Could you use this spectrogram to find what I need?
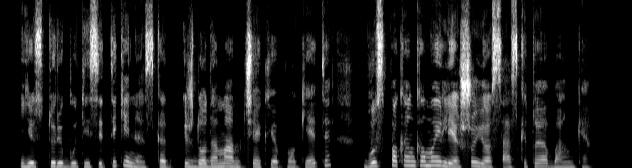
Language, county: Lithuanian, Šiauliai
